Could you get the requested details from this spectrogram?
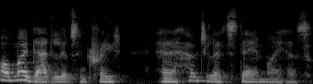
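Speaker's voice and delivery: ordinary talk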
